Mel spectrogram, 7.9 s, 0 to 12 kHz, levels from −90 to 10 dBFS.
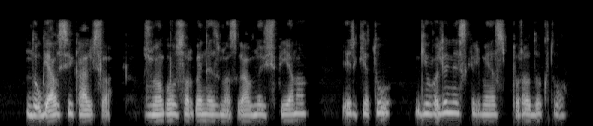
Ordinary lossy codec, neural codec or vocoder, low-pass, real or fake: AAC, 64 kbps; codec, 16 kHz, 8 kbps, FunCodec, trained on LibriTTS, 25 frames a second; 7.2 kHz; fake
